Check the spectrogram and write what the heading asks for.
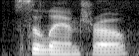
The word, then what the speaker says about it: cilantro: I first pronounced it cilantro. It is also pronounced cilantro.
